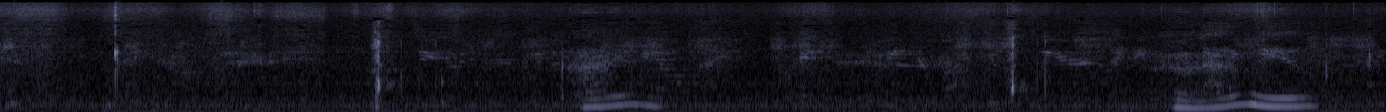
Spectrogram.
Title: Hiccups today :(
